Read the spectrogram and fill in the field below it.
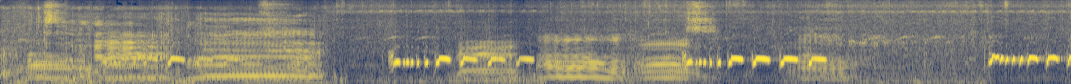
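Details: Dozens of cows running along a rural road, several overlapping deep moos with rich harmonics in the first half, then more lowing broken by quick trilling pulses repeated in short bursts.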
